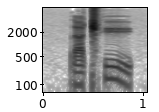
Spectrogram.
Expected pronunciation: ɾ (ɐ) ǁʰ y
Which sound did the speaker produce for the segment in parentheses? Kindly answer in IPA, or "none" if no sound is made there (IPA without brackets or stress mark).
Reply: a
